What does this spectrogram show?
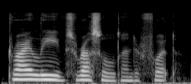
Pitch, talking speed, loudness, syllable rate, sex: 200 Hz, 155 wpm, -15 LUFS, 4.7 syllables/s, female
